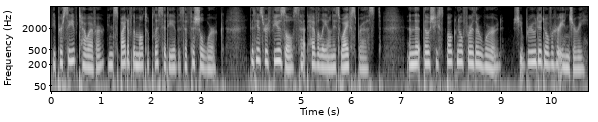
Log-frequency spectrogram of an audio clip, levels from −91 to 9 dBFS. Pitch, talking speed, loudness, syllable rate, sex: 190 Hz, 190 wpm, -19 LUFS, 6.0 syllables/s, female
